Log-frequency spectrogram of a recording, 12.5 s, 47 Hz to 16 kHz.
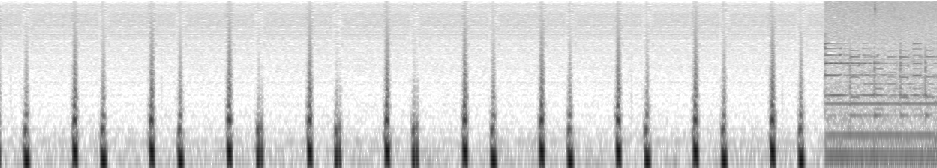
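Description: Regular low heart sounds at about 58 beats a minute in a gallop cadence: a third heart sound (S3). Music starts near the end.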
